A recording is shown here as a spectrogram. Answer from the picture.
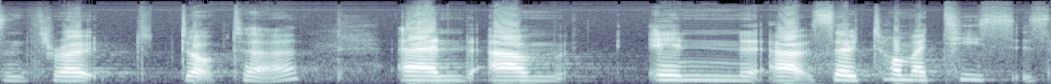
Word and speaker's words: Tomatis: So he was a French ear, nose, and throat doctor, and so Tomatis is how you pronounce it. We've sort of butchered his name a little bit, the English, so we all say tomatoes, so we'll carry on with that.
